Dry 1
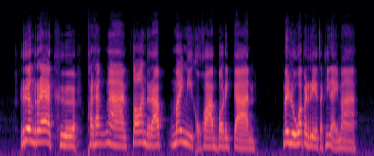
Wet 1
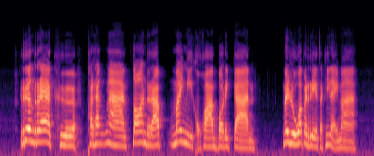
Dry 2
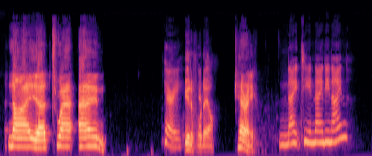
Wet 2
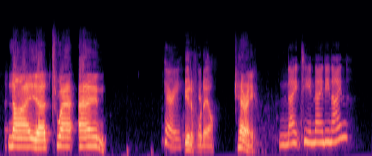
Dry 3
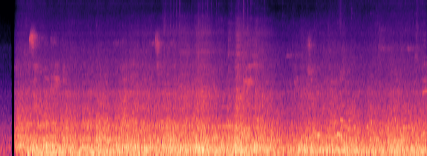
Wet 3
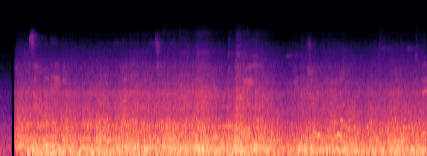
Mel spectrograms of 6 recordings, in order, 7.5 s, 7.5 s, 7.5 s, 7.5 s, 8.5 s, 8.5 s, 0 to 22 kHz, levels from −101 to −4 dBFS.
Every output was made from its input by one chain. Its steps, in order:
LPF 3300 Hz 12 dB/oct; match loudness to -23 LUFS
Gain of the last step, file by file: +12.5, -1.0, -1.0 dB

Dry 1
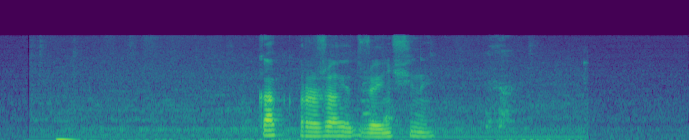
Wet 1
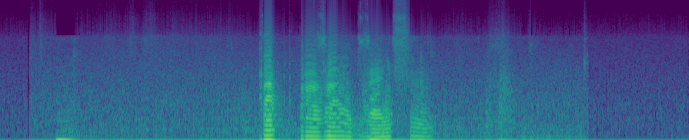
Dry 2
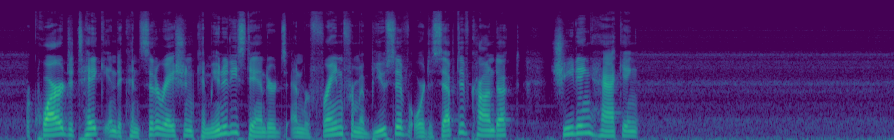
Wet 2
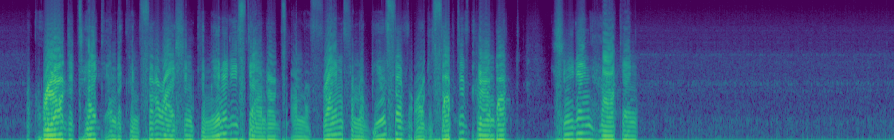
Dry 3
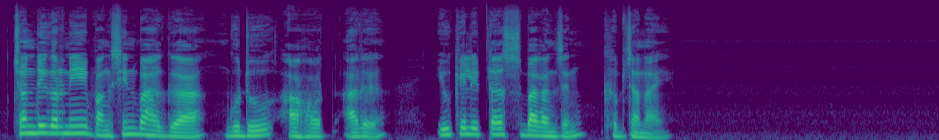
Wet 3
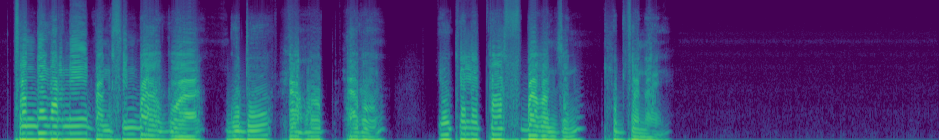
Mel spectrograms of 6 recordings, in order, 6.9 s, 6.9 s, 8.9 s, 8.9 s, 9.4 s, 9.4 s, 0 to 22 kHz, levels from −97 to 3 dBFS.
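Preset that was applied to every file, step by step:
full-wave rectifier; match loudness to -27 LUFS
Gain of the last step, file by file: -1.0, +15.5, +9.0 dB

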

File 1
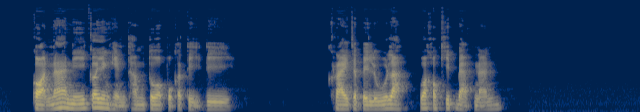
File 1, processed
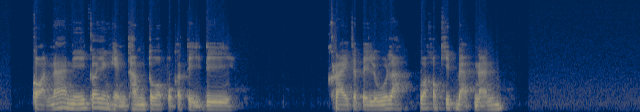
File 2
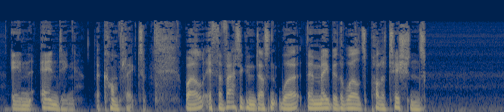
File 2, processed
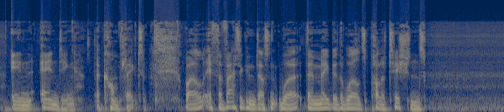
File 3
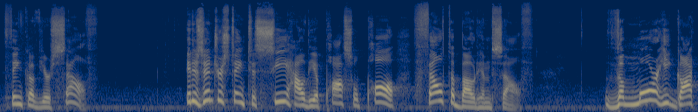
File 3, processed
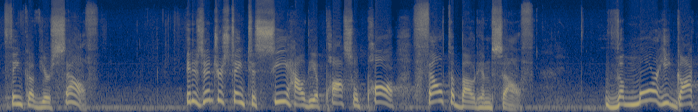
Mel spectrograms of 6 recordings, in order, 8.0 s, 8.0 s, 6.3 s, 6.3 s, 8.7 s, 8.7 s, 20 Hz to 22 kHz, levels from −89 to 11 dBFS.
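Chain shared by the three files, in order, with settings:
G.711 law mismatch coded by mu; HPF 94 Hz 24 dB/oct; compressor 20:1, threshold -30 dBFS; normalise peaks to -9 dBFS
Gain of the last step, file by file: +6.5, +5.5, +10.5 dB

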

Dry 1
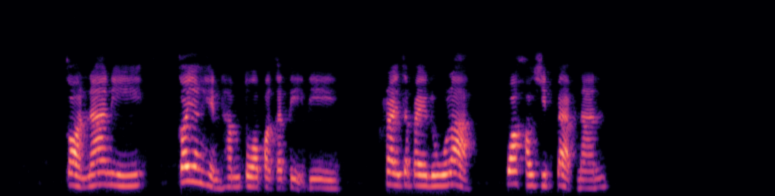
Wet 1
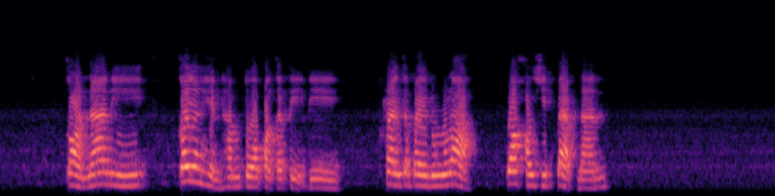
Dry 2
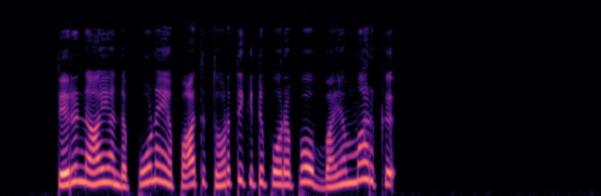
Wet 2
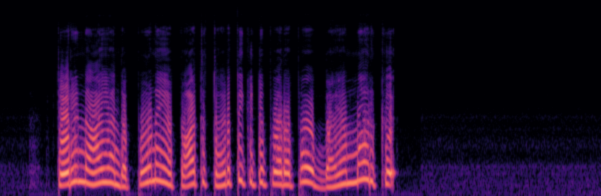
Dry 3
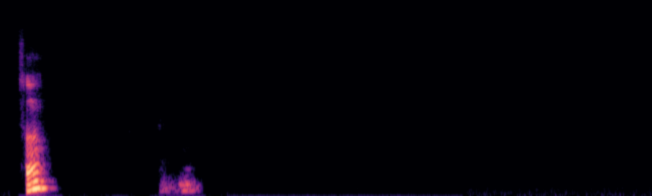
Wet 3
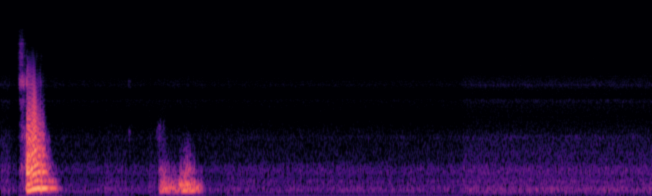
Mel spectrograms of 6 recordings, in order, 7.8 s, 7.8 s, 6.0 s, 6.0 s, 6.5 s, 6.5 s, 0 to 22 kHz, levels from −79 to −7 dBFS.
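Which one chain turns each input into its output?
per-bin compression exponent 0.6; core saturation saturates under 1500 Hz; match loudness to -27 LUFS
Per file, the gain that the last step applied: -3.5, +1.0, 0.0 dB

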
